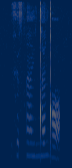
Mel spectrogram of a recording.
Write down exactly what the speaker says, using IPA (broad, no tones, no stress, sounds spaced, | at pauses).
xʲ ɤ s f ɛ̃ː j ŋ͡ǃ ɛ ŋ͡ǃ ɒ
